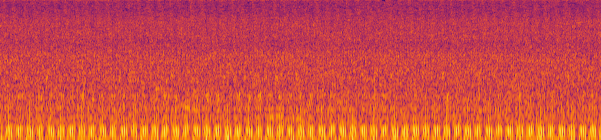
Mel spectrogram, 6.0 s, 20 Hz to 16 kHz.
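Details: BS6 engine at idle, loud with a regular lumpy pulse of roughly two beats a second, a steady stumble; engine misfire.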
